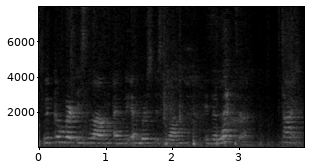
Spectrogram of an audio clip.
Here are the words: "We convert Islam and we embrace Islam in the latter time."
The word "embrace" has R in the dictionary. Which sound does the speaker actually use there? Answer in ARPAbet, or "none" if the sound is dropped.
none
